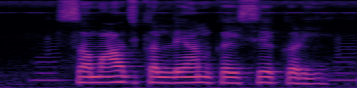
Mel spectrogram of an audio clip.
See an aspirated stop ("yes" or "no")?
no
